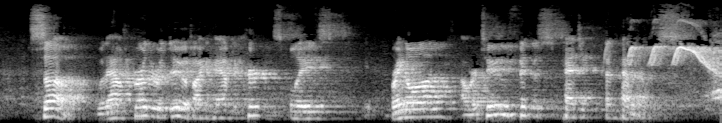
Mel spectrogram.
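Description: A man speaks calmly into a microphone through loudspeakers in a large echoing hall.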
